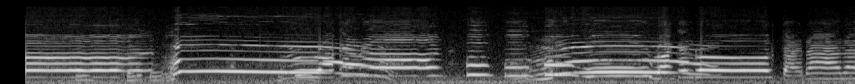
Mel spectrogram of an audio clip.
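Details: A dog named Rocco howls in long, sliding, tuneful notes, rising and falling as he sings along to "rock and roll".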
